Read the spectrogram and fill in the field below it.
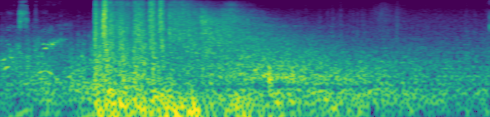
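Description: Big guns fire with deep booming blasts.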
